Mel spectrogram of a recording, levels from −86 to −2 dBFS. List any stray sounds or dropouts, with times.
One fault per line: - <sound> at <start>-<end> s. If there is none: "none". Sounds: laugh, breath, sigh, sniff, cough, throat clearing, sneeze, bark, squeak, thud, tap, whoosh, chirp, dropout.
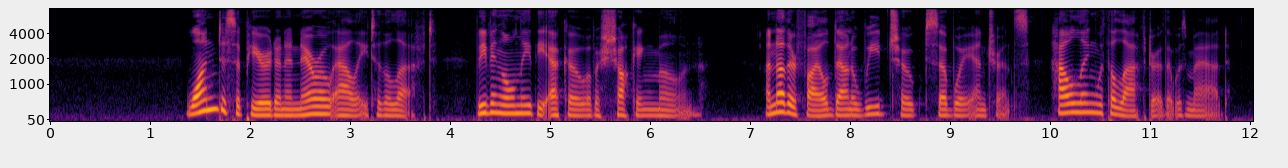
none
